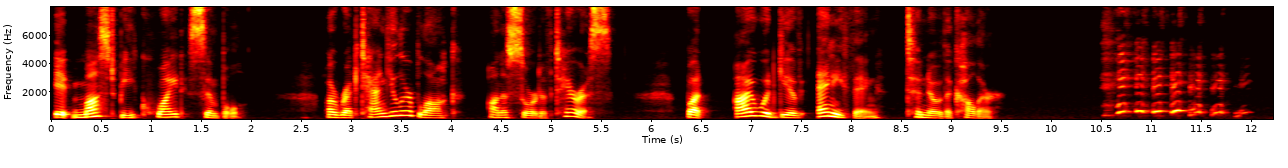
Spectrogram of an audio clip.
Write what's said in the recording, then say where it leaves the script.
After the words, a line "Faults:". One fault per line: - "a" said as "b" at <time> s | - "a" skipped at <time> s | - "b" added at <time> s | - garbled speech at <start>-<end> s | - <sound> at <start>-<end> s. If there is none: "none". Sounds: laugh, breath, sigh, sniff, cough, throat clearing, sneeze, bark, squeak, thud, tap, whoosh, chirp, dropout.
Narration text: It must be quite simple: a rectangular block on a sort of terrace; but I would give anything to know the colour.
It must be quite simple: a rectangular block on a sort of terrace; but I would give anything to know the colour.
Faults:
- laugh at 10.5-12.0 s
